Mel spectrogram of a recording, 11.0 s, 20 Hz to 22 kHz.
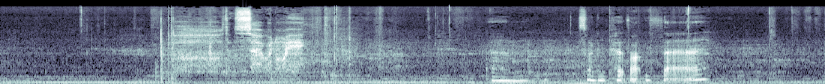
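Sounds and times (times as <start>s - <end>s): low hum: 0.0s - 11.0s
paper rustling: 4.1s - 5.2s.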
